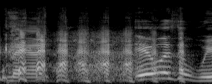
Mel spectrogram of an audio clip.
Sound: laughter

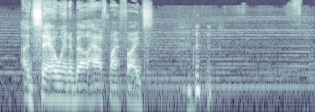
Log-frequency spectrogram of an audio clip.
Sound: Aileth chuckles

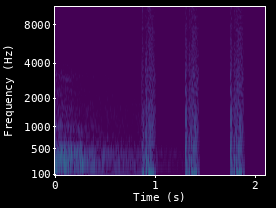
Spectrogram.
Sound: ominous music cuts out; glitch sound

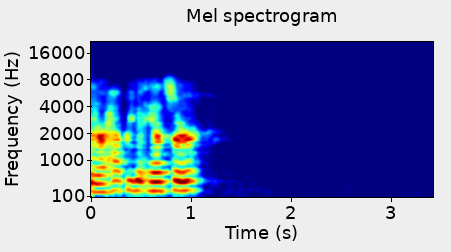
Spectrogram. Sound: long pause

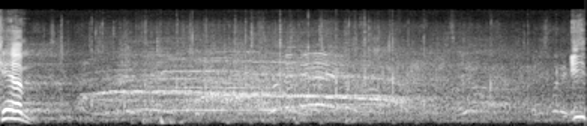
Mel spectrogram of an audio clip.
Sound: audience cheering

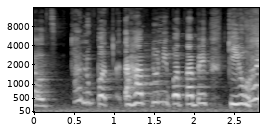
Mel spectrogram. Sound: speaks Punjabi

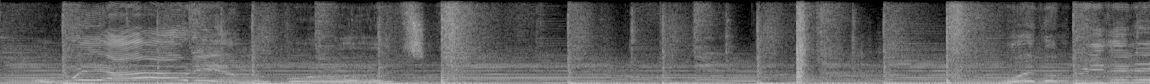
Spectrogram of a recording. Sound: gunshot

